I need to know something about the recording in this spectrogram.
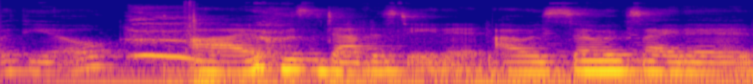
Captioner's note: gasping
